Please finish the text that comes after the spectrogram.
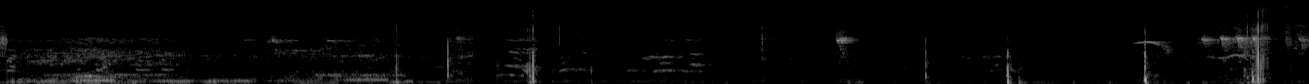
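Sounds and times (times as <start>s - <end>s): birds chirping: 0.0s - 4.8s, 7.6s - 9.2s, 10.2s - 13.0s.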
